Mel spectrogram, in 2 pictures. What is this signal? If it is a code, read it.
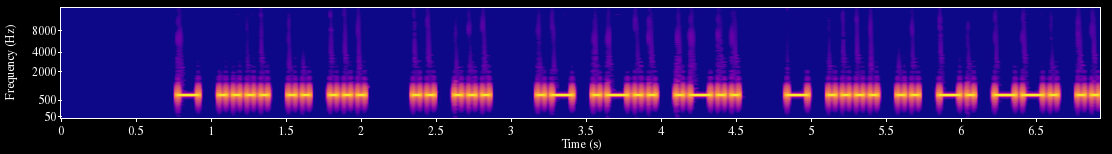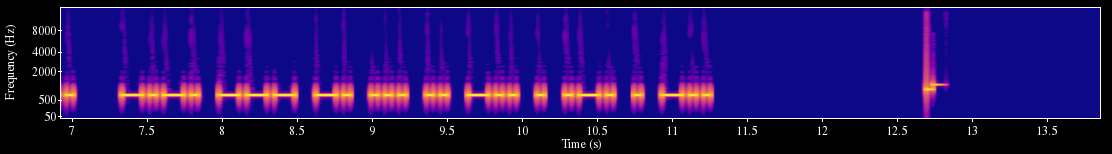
Morse code, heard as a keyed tone, about 26 wpm, 700 Hz. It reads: THIS IS ALL THINGS CONSIDERED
